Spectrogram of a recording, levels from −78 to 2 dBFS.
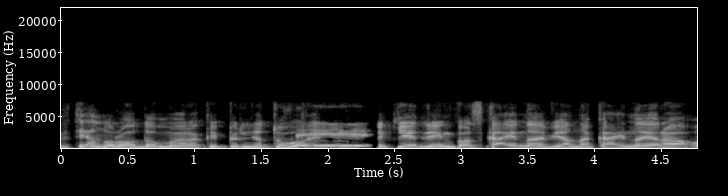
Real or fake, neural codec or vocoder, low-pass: real; none; 7.2 kHz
